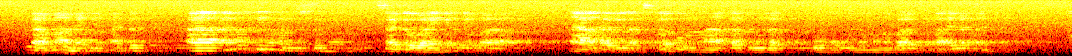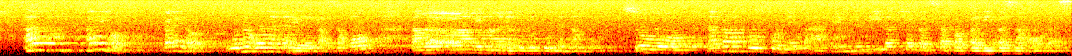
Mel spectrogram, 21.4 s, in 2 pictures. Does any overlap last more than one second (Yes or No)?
No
